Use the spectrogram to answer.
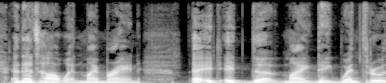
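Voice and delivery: usual speaking voice

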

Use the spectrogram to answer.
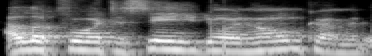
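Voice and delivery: usual speaking voice

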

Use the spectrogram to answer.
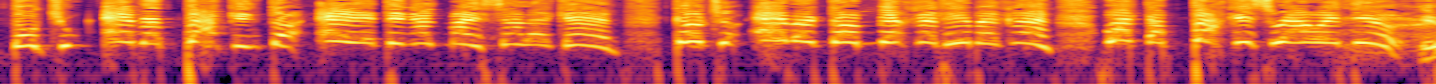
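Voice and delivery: very high furious mom voice; mom yelling. Retold or imitated. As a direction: shriek it like a protective mother. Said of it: "You should have heard my mom".

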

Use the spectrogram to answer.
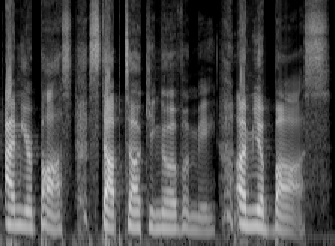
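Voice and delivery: loud, bossy mock orders; hammed-up boss telling staff off. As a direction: bark it like a pushy boss. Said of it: "she's like".

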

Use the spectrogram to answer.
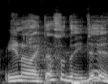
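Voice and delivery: ordinary talk

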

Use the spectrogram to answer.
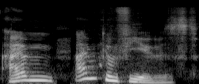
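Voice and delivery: slow, bewildered little bot; slow confused bug voice. Retold or imitated. Waspinator answers Windblade's questions, slow and bewildered. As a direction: drag it out, baffled.

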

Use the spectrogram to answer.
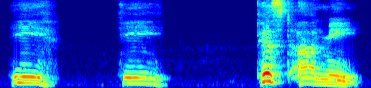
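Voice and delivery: stammering in disbelief; amazed. A narrator's reading. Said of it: "Ham stated in amazement".

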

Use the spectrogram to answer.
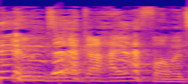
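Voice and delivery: high, loud burst of laughter into words; laughing. Real, not acted. Joking about the musician's secret formula, laughing loudly.

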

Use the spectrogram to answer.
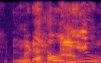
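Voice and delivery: high-pitched confrontational question, not shouted; reenacted assertive challenge. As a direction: demand it of an intruder, reenacted. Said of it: "I wasn't aggressive".

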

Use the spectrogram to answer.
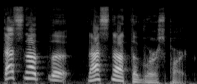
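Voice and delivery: ordinary talk, nothing marked

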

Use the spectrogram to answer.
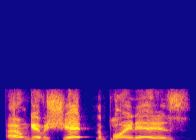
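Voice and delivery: shouting it out, exasperated; loud outburst. Real, not acted. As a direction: yell it in frustration. Heated rant about the movie.

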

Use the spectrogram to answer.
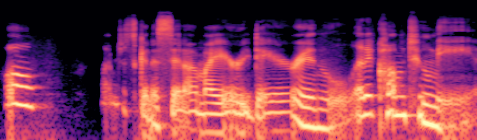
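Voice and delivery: mocking lazy people. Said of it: "a lot of people out there think".

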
